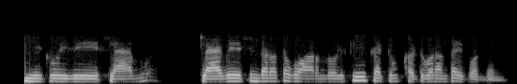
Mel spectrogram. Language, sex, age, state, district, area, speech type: Telugu, male, 18-30, Andhra Pradesh, N T Rama Rao, urban, conversation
